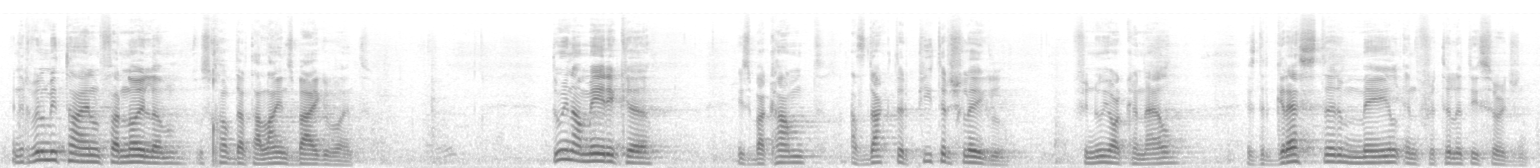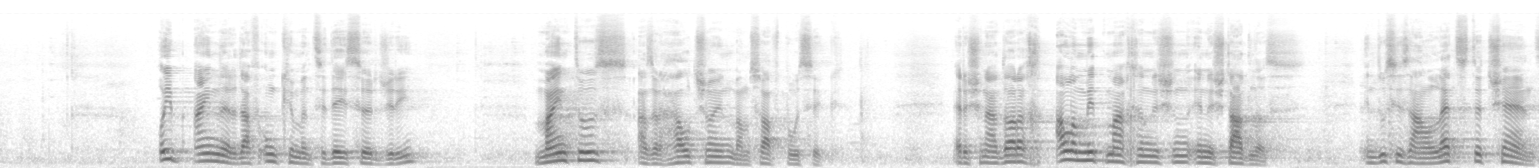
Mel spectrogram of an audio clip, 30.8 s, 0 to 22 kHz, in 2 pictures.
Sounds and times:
Narration, monologue: 0.0 - 30.7
Male speech, man speaking: 0.1 - 3.7, 5.5 - 6.6, 7.4 - 10.2, 10.8 - 11.9, 12.5 - 15.3, 17.0 - 19.6, 20.8 - 23.8, 25.0 - 28.4, 29.0 - 30.7.

